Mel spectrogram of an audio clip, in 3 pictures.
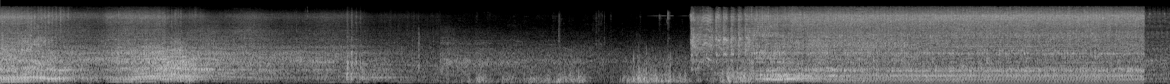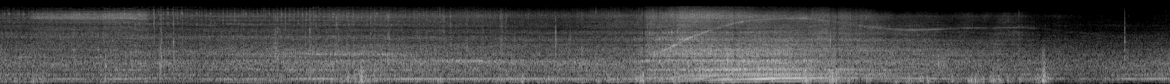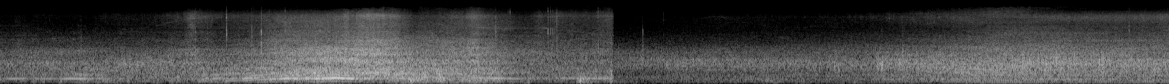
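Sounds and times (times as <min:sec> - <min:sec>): car engines accelerating hard: 0:06.9 - 0:11.6, 0:12.5 - 0:20.7, 0:25.1 - 0:29.6.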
